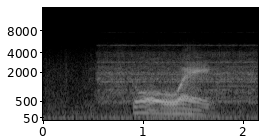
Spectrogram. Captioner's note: phone ringing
